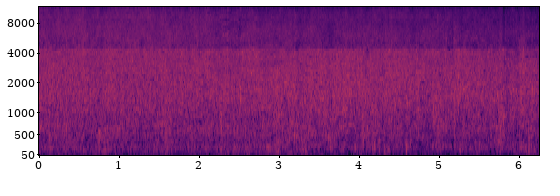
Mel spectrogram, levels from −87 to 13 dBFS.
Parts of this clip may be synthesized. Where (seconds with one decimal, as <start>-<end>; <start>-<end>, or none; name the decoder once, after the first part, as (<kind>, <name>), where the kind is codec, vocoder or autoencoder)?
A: 2.1-3.0 (codec, SNAC)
